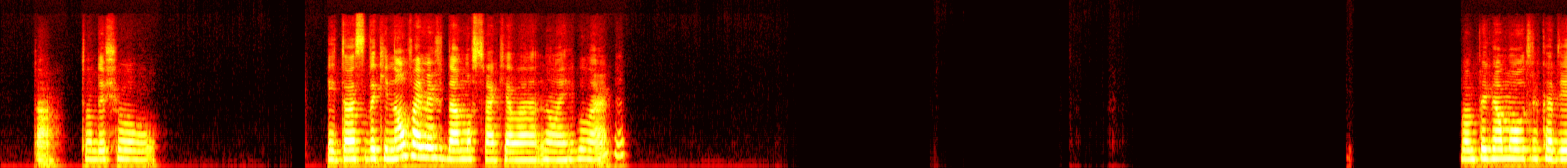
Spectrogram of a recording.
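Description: A woman speaks calmly and closely through a microphone, in short bursts with pauses.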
